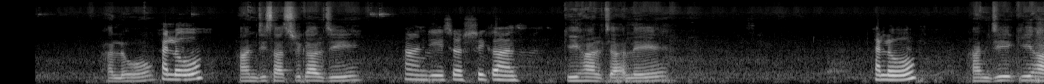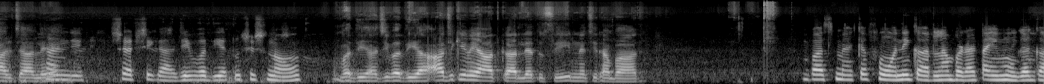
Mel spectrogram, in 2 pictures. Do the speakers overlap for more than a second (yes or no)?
no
